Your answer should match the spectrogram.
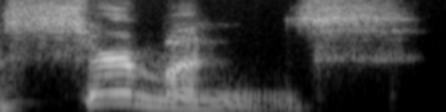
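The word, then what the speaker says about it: Sirmans: a different one in a place called uh sermons which is spelled interestingly s-i-r m-o-n-s it was a Township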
